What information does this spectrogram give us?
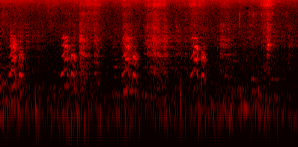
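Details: Pair of chukar partridges, Pakistan's national bird: a series of short harmonic clucking notes, repeated roughly once a second, over a steady low hum with faint background noise.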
